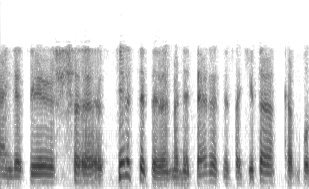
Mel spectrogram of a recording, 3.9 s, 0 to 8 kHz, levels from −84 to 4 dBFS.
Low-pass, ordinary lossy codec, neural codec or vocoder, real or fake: 7.2 kHz; MP3, 32 kbps; codec, 16 kHz, 1.1 kbps, Voila-Tokenizer; fake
